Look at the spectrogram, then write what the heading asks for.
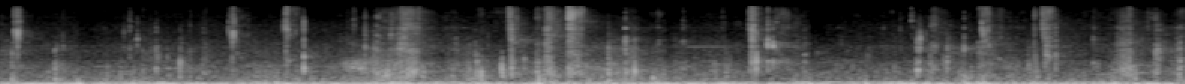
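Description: Close-miked eating of soft cream-and-sponge cake: wet chewing, lip smacks and sharp mouth clicks, several a second, over a steady low hum.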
